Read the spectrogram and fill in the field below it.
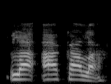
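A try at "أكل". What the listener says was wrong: হ্যাঁ, আপনার ক এবং কায়ের মধ্যে একটি সমস্যা হচ্ছে, মনে রাখতে হবে যে আপনার এটা যেটাতে প্রবলেম হচ্ছে সেটা লিখে রাখবেন যে আমার এটাতে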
